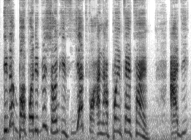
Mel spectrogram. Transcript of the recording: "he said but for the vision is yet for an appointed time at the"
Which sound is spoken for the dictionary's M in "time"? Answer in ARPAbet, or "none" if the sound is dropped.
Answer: M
